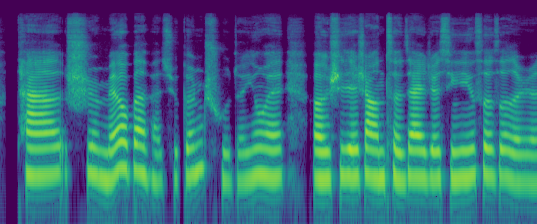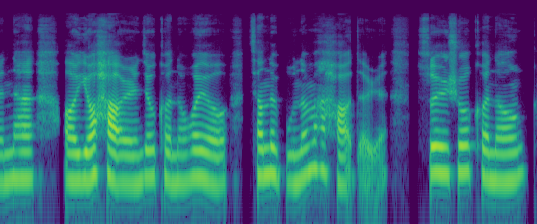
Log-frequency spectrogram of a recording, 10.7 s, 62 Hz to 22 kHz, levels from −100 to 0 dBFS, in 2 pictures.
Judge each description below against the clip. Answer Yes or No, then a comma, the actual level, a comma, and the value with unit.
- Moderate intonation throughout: No, narrow, 2.1 semitones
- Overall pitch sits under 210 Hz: No, high, 215 Hz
